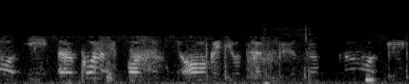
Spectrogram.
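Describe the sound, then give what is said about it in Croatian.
A radio plays in the background of a caller's phone line on a morning call-in show. It comes through as muffled, narrowband voices that run steadily for about four seconds. “Halo, samo utišajte radio, molim vas.”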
